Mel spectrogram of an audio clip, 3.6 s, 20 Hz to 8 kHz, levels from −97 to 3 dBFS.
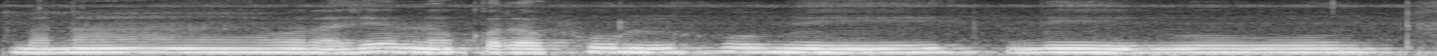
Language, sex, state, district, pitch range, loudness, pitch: Chakma, female, Tripura, Unakoti, 155-165 Hz, -11 LUFS, 160 Hz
